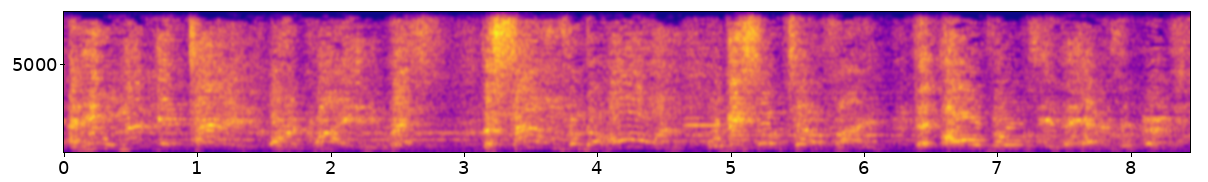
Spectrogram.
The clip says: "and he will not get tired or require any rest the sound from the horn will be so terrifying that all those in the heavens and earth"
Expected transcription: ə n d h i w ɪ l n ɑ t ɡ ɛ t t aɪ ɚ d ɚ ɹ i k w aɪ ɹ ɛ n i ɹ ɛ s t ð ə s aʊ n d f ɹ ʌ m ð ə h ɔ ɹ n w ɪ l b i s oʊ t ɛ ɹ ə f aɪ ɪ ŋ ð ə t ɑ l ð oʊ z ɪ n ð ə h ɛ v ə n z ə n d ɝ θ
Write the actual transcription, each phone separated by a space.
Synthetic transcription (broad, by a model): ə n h i w ɪ l n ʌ t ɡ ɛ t t aɪ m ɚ ɹ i k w aɪ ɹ ɛ n i ɹ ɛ s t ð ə s aʊ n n f ɹ ʌ m ð ə h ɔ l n w ɪ l b i s oʊ t ɛ ɹ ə f aɪ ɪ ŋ ð ə t ɑ l ð oʊ z ɪ n ð ə h ɛ v ə n z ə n ɝ θ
